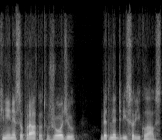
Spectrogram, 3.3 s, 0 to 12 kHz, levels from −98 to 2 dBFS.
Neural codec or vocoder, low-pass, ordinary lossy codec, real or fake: codec, 16 kHz in and 24 kHz out, 0.8 kbps, FocalCodec, streaming, 65536 codes; 10.8 kHz; Opus, 24 kbps; fake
